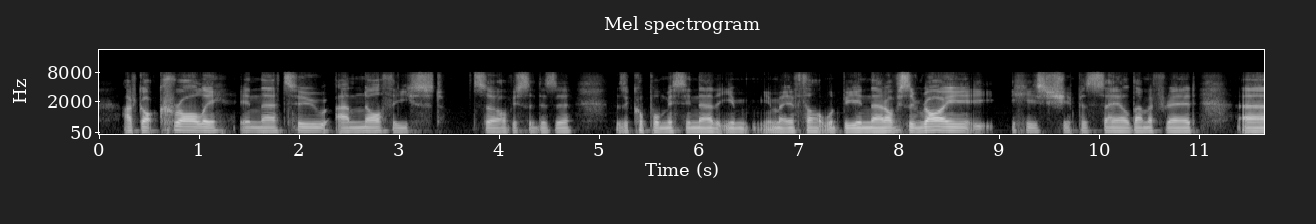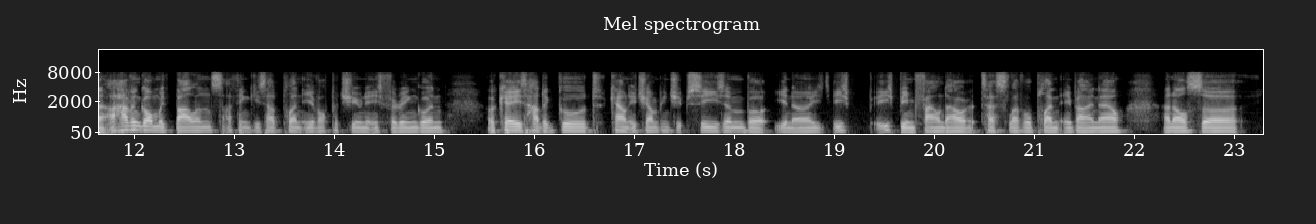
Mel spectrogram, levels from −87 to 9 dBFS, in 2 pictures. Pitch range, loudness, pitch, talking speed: 110-125 Hz, -23 LUFS, 115 Hz, 190 wpm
